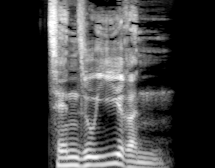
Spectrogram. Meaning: 1. to censor (a printed work, etc.) 2. to grade, give a grade
- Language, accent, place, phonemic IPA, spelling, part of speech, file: German, Germany, Berlin, /t͡sɛnzuˈʁiːʁən/, zensurieren, verb, De-zensurieren.ogg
